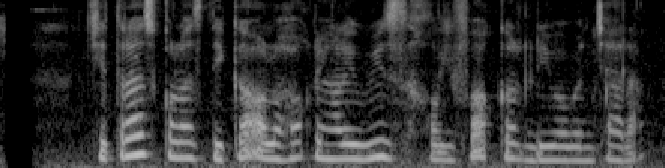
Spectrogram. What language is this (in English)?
Sundanese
